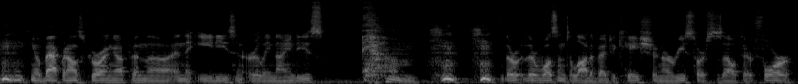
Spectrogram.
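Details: Adult man with Tourette syndrome he describes as genetic, inherited from his father's side, never formally diagnosed, tics more severe now than in childhood; frequent 'mm-hmm' and 'hmm' sounds through his speech; Tourette syndrome with vocal tics.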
